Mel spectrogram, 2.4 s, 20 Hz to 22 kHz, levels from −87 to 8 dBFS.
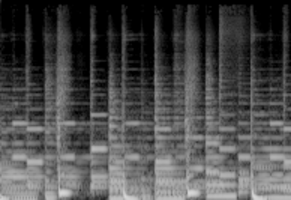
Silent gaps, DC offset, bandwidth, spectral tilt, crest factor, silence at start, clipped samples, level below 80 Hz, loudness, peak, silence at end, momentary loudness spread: none; under 0.1%; 17.5 kHz; -7 dB/octave; 10 dB; 0 s; under 0.1%; -22 dBFS; -19 LUFS; -6 dBFS; 0 s; 3 LU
